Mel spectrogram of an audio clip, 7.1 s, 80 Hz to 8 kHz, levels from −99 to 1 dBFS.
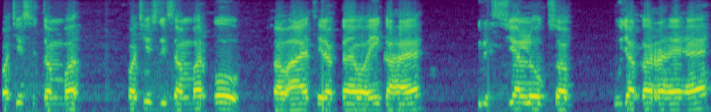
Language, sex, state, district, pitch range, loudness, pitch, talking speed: Hindi, male, Uttar Pradesh, Gorakhpur, 155-175 Hz, -11 LUFS, 160 Hz, 170 wpm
